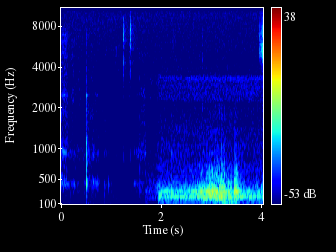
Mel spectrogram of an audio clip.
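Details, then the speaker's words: Pleural friction rub played as a chest-exam teaching sound: coarse, low grating rubbing noise over the chest after a quiet start. "of rubbing friction like noise [Music] so that is a plural rap"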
